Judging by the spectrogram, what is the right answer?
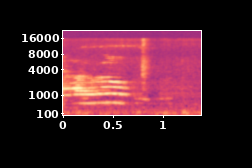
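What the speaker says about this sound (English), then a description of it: "Stop meowing," A single close cat meow with clear harmonic tone, about half a second long, followed by quiet room noise.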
